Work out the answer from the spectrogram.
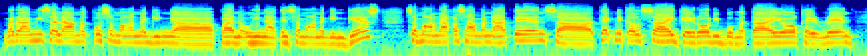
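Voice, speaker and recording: A woman's voice: medium pitch, normal speed, hardly any pauses, fairly bright tone, clean tone. Woman radio host, casual and playful, chats and teases her guest, studio mic. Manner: chatty and playful, laughs often. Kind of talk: casual radio interview chat.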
